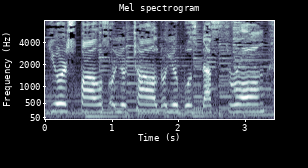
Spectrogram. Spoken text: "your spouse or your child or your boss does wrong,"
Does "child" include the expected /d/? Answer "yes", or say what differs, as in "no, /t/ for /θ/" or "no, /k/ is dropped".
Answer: yes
